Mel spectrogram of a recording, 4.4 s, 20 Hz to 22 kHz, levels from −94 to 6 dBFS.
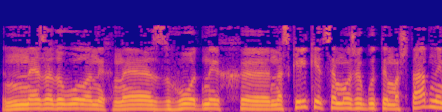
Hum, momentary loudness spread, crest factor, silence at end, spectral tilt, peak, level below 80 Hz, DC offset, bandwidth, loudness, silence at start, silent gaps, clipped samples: none; 3 LU; 10 dB; 0 s; -6 dB/octave; -6 dBFS; -50 dBFS; 0.2%; 8.8 kHz; -17 LUFS; 0.05 s; none; under 0.1%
